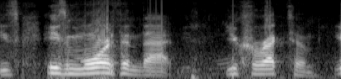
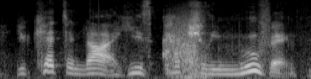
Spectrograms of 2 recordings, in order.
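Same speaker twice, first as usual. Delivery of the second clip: normal talking voice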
